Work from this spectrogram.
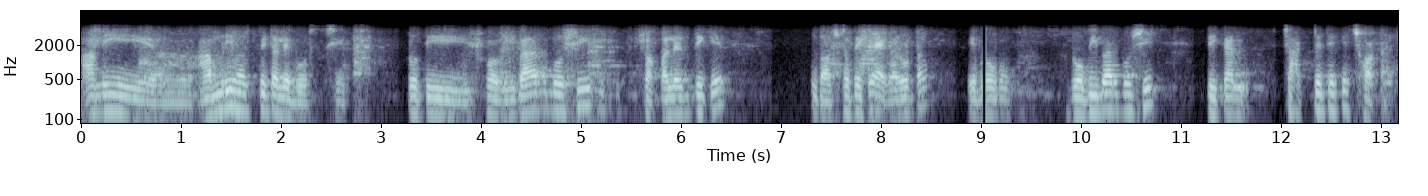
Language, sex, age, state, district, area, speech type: Bengali, male, 18-30, West Bengal, Kolkata, urban, conversation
